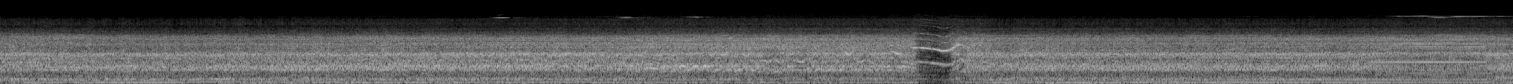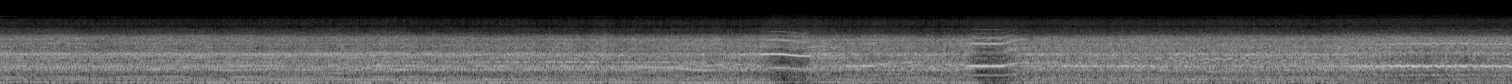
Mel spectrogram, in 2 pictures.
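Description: Electric guitar played live through an amplifier as a dense, steady wall of distorted noise. It is broken three times by brief dips where a sliding whine of feedback cuts through: once about nine seconds in and twice near the end.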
